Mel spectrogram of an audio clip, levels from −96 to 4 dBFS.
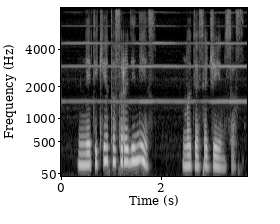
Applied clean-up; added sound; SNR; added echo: none; Bowed string instrument; 18 dB; none.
